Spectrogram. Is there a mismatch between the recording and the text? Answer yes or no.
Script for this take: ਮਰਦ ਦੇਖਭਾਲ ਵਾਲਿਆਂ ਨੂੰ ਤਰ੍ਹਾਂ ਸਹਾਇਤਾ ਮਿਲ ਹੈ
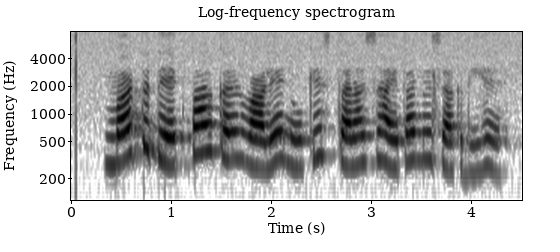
yes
